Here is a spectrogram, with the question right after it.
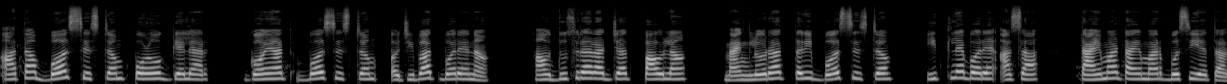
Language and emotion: Goan Konkani, neutral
